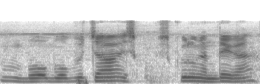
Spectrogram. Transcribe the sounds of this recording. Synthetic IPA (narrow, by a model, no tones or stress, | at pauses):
bɔʔbɔʔbut͡ʃaskulŋand̪ɛɡa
